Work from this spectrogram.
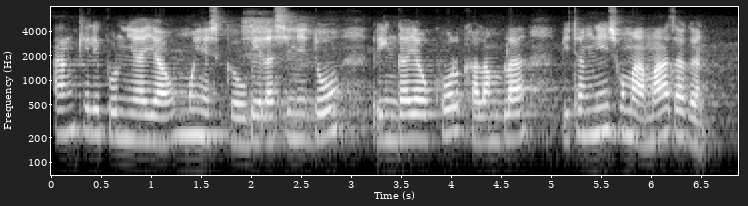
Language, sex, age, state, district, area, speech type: Bodo, female, 30-45, Assam, Baksa, rural, read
